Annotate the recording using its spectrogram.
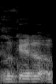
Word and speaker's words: Lucado: Is that how you pronounce his last name? – I think. – Is it Lucado, Lucado? I mean, I don't even know. – I've always heard Lucado. – Lucado, okay, cool.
